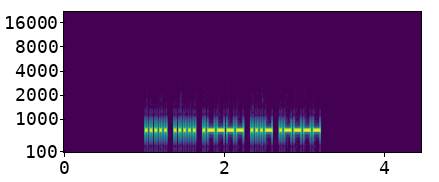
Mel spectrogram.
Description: Morse code, heard as a keyed tone, about 37 wpm, 700 Hz. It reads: 551V1
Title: Five Challenging Letter-Number Combinations 40wpm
